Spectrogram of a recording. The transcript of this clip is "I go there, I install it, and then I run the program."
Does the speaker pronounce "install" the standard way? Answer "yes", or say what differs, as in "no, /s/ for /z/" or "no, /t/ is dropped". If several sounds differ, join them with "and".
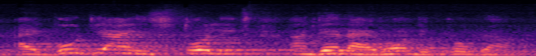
yes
